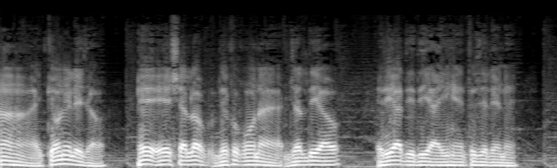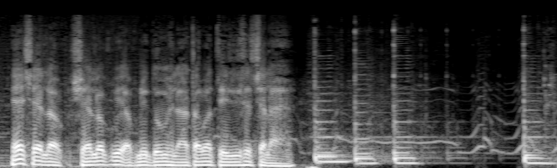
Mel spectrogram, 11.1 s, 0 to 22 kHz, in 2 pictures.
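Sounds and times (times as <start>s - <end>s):
speech: 0.0s - 9.0s
dog whining yelp: 7.5s - 11.1s.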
